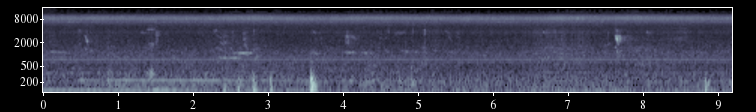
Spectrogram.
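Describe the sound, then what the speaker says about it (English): A steady, shrill buzzing drone of cicadas at a waterhole fills the background, continuous and fairly loud, with a few faint knocks and distant chirps. "Also hear those cicadas in the background making quite a noise"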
